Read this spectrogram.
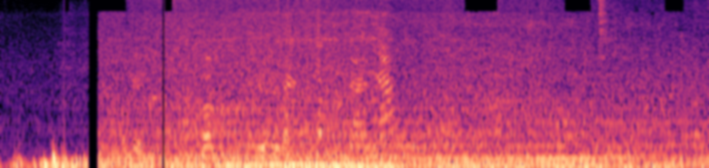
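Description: Traffic rumbles along a busy street outdoors.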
